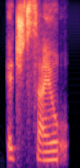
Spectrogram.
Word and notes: ichthyo: Indian

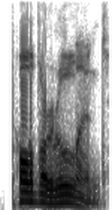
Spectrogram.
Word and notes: pulverulent: American English

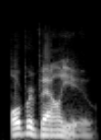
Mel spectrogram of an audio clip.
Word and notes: overvalue: American English

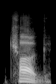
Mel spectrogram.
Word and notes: chug: American English

